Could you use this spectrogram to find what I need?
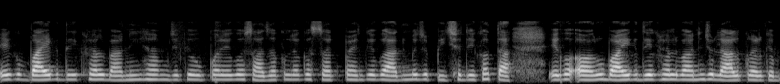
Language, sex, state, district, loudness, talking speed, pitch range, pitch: Bhojpuri, female, Uttar Pradesh, Ghazipur, -18 LUFS, 230 wpm, 210-225 Hz, 220 Hz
